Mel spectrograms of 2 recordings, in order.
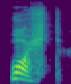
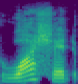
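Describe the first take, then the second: First: The ending is a short T sound. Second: The ending is pronounced as a separate syllable. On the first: The speaker calls it right. "voy a decir" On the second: The speaker calls it wrong. "En lugar de decir"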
